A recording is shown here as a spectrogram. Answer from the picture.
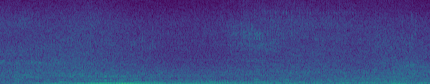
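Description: A car driving past: a low engine hum over road noise, loudest about a second in.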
